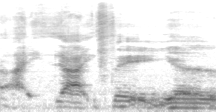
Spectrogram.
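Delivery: eerie, creepy, low ghost voice, very drawn out. Retelling what the ghost box said: imitating a creepy ghost-box voice. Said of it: "But it was in a really creepy voice".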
